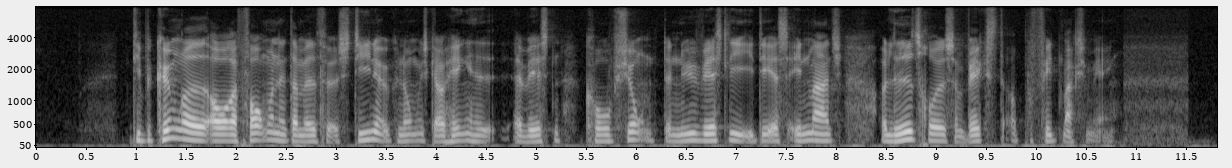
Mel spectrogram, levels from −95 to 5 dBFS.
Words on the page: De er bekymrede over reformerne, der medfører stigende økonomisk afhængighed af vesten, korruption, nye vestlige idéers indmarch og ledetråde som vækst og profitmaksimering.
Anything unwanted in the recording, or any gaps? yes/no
no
